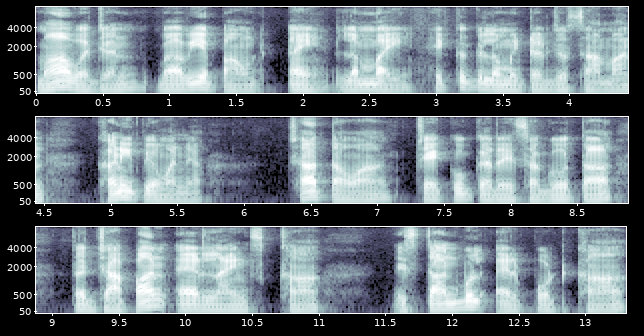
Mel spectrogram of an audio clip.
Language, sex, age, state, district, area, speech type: Sindhi, male, 18-30, Gujarat, Kutch, rural, read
